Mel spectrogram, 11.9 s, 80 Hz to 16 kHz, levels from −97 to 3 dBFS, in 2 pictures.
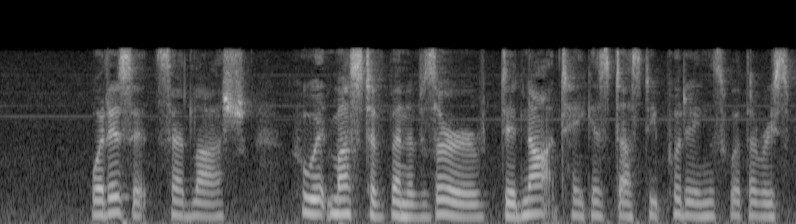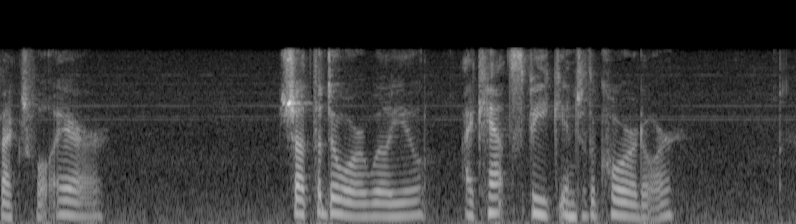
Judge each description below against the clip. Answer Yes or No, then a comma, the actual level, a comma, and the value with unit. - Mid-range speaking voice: Yes, medium, 180 Hz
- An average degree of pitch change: No, narrow, 2.3 semitones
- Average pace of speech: Yes, average, 160 wpm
